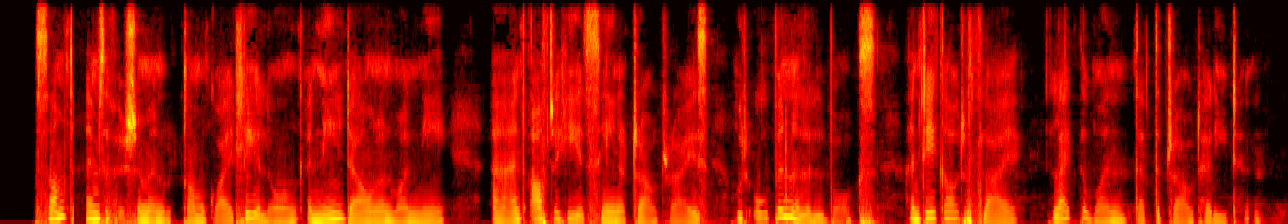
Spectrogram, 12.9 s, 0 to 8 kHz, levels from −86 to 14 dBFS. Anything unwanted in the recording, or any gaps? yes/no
yes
